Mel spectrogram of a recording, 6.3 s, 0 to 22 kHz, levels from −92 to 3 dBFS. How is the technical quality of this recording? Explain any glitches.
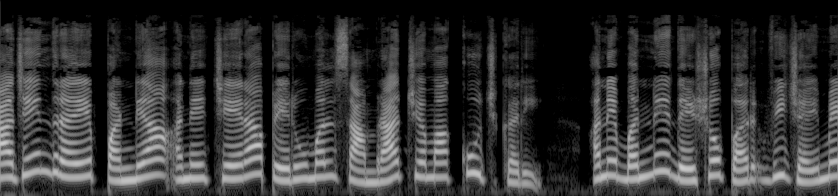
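No glitches or faults can be heard in this recording.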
